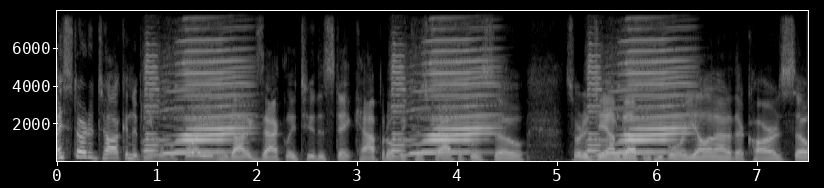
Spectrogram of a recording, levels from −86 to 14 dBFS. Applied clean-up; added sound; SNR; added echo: none; Harmonica; -4 dB; none.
